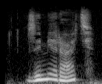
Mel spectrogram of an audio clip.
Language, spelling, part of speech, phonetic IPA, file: Russian, замирать, verb, [zəmʲɪˈratʲ], Ru-замирать.ogg
- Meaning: 1. to stand motionless, to freeze 2. to come to a standstill 3. to die down (of a sound) 4. to sink (of the heart) 5. to falter (of the voice)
